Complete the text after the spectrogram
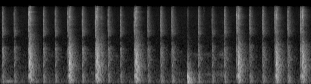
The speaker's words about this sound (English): Oh, I can pencil tap and you can, like, wrap it, okay? Wait, do what? I'm gonna pencil tap, like...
